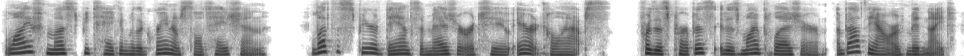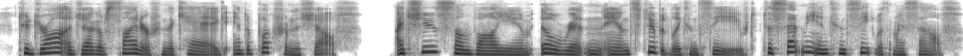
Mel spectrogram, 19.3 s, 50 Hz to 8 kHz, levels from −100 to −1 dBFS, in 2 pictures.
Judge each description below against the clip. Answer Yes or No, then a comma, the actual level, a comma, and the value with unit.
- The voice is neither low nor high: Yes, medium, 180 Hz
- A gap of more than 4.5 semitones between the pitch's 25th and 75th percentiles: Yes, average, 5.0 semitones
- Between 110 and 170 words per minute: No, average, 195 wpm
